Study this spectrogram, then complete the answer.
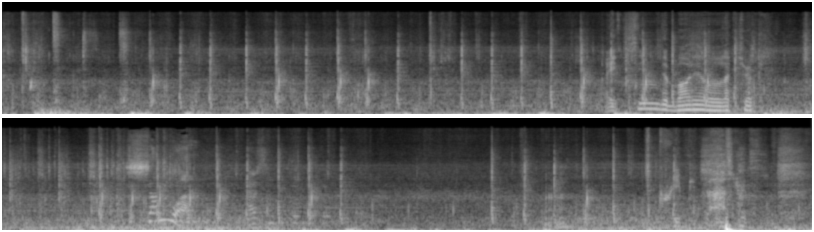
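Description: Footsteps tap steadily on stone pavement.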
